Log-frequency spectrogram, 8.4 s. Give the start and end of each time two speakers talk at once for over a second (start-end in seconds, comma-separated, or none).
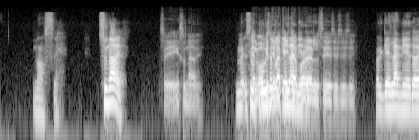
5.0-6.3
